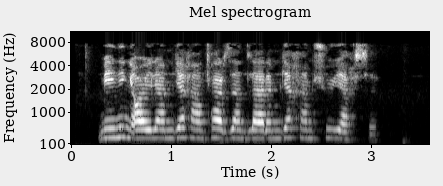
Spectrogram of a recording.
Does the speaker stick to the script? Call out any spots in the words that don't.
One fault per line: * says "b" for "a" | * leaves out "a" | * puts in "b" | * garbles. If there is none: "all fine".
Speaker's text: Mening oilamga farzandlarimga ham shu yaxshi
* puts in "ham"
